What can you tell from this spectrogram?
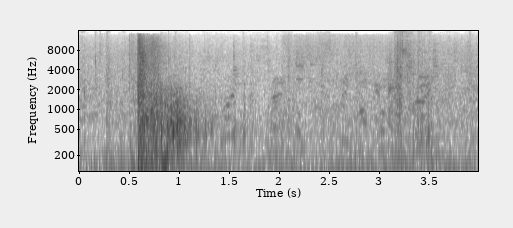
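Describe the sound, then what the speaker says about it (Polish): A heavy in-game blast from cannon fire on fortifications in Assassin's Creed IV: Black Flag, one loud booming explosion that rumbles and decays, followed by a softer second boom a few seconds later. "jakie wybuchy"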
